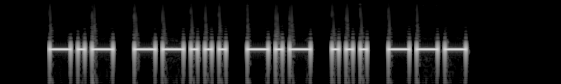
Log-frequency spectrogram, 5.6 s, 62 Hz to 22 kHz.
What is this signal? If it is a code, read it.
Morse code, heard as a keyed tone, about 20 wpm, 700 Hz. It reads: K7KSO
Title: Speed Racing - USA 1x3 Call Signs 17wpm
